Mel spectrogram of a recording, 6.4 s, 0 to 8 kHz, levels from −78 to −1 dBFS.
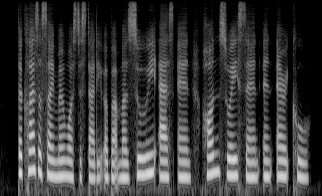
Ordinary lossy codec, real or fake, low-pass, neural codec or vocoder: none; fake; none; codec, 16 kHz, 0.2 kbps, FocalCodec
